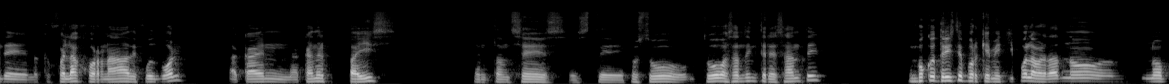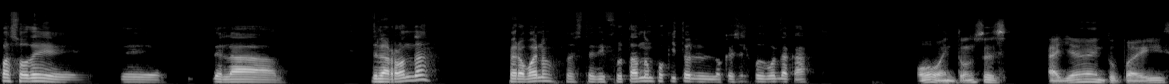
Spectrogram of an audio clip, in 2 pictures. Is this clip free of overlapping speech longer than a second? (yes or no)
yes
